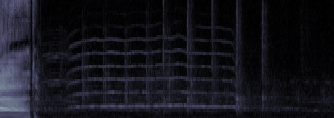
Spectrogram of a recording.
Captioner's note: cheering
